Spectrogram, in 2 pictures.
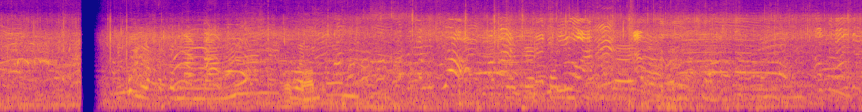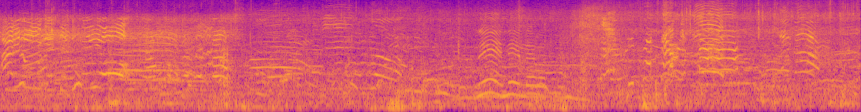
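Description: Young children chatter and squeal close by.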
